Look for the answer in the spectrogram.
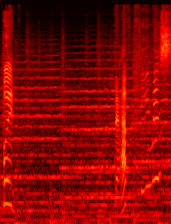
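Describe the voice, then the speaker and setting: Squeaky, very high childlike fairy girl. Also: huge pitch swings, extremely slow, full character voice. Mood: doubtful, flustered. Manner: squeaky, chirpy, refers to herself by name. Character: tiny, childlike, cheeky fairy companion girl. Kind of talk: video game voice acting. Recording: game dialogue over loud playful music.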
